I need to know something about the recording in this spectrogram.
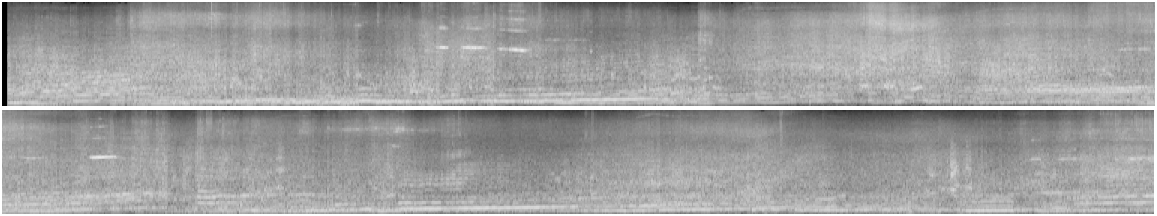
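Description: A sports car's engine heard from trackside as it laps a tight circuit, revving up through the gears and dropping back over and over, with tyres squealing in the corners.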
